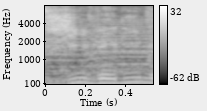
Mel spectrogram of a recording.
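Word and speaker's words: Živeli: Alors Jivelli, ça se prononce Jivelli, mais ça s'écrit avec un Z, Z-I-V-E-L-I.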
